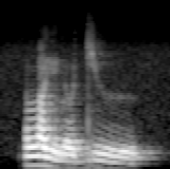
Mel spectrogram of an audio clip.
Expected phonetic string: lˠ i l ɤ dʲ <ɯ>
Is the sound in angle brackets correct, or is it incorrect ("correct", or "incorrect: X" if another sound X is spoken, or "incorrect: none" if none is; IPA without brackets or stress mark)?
correct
